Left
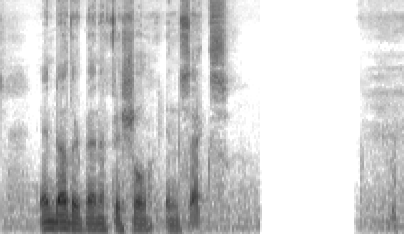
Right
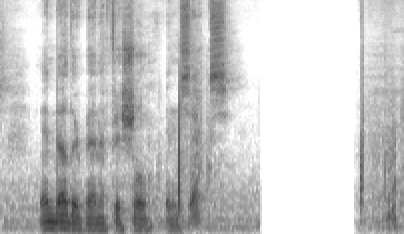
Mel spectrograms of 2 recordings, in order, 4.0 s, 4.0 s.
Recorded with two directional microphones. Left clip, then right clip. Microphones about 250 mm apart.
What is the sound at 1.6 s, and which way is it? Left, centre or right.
Speech, left.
